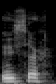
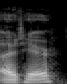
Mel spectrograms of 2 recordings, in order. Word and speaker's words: Uther: let me say yeah you could say it like Uther instead of out here oh Uther the Uther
